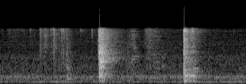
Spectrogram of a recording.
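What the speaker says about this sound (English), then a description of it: "Just going to cut off the broccoli ends." A kitchen knife chops through broccoli stalk ends on a cutting board, with two sharp, distinct cuts about a second apart over a quiet background.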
